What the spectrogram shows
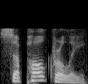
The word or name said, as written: sepulchrally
